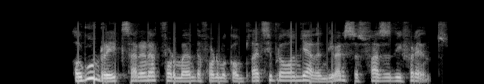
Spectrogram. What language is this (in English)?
Catalan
